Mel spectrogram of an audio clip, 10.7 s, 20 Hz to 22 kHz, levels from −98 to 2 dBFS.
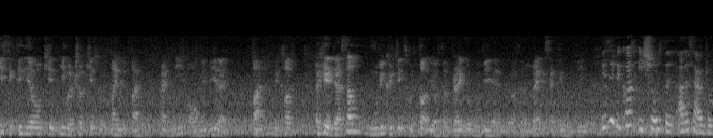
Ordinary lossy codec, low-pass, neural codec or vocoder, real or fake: none; none; none; real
